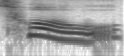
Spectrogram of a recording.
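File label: "错误", Chinese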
